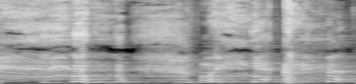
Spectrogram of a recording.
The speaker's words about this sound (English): I'm coughing.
